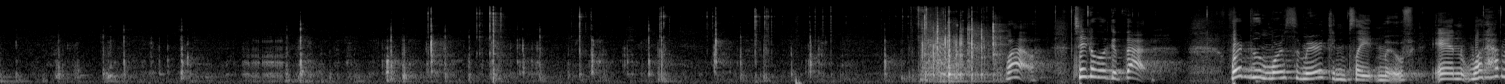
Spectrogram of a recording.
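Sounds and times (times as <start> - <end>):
bolt turning clicks: 3.9 - 9.2.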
